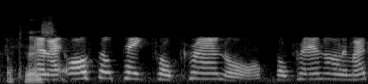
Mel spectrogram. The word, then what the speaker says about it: propranolol: And I also take propranolol. Propranolol, am I pronouncing it right?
